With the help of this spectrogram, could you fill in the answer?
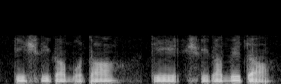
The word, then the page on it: schwiegermutter: german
